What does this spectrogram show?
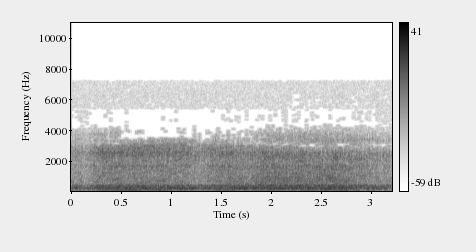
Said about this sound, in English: I'm going to taxi real fast. Okay, go ahead. By getting up a little speed, the wings will take some of the weight off the wheels.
